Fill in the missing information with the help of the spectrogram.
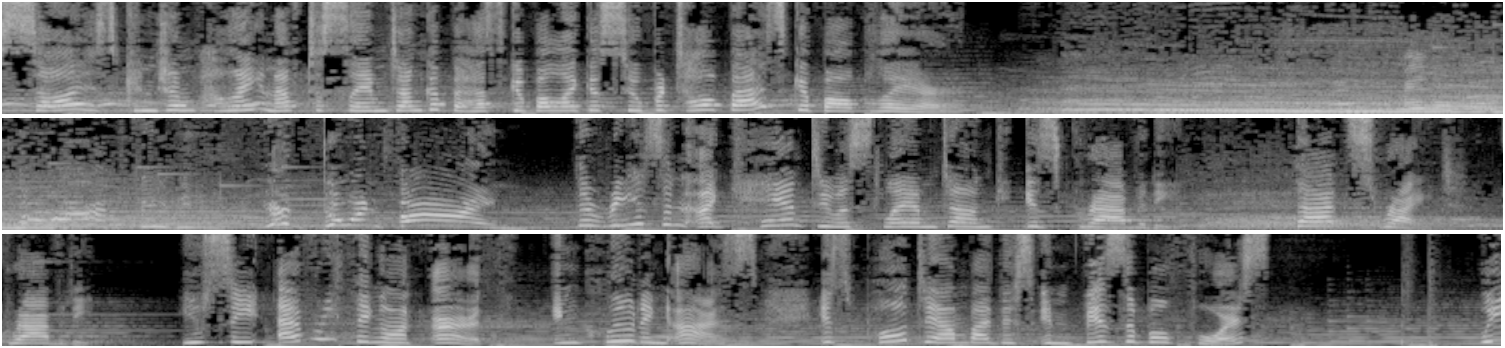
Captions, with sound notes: CAN JUMP HIGH ENOUGH TO SLAM DUNK A BASKETBALL LIKE A SUPERTALL BASKETBALL PLAYER. [ CROWD BOOS ] GO ON, PHOEBE. YOU'RE DOING FINE. THE REASON I CAN'T DO A SLAM DUNK IS GRAVITY. THAT'S RIGHT -- GRAVITY. YOU SEE, EVERYTHING ON EARTH, INCLUDING US, IS PULLED DOWN BY THIS INVISIBLE FORCE...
